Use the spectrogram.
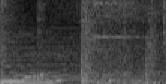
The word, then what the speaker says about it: Iman: I never know how to pronounce it. Is it Iman? It's Iman.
